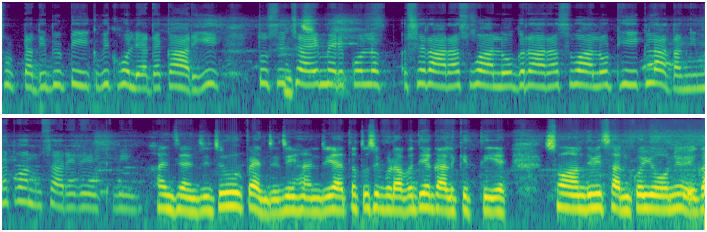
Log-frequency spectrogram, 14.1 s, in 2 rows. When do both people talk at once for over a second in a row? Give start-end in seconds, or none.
none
